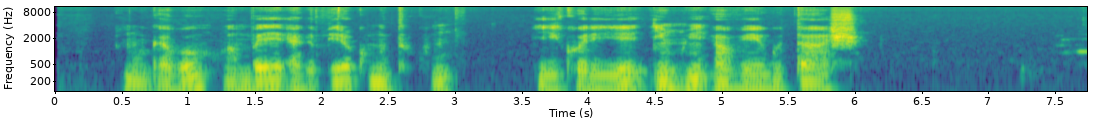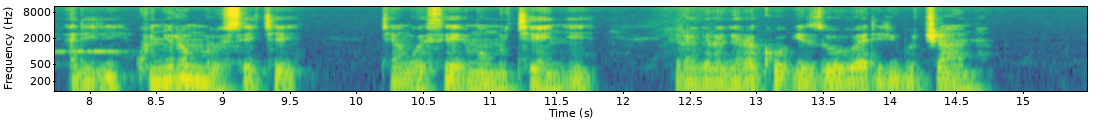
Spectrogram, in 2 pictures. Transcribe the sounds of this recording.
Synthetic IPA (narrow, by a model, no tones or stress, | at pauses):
umuɡaβo̞waːmbaje̞ʔaɡapiːɾakumutu̥kʰu | jikʰo̞ɾeje̞iŋhwiʔavuje̞ɡutaːʃḁ | aɾikuɲuɾamuɾuse̞ce̞ | caːŋɡwase̞mumuce̞ːɲe | βiɾaɡaɾaɡaɾakʰo̞ʔizuːβaɾiɾiɡut͡ʃaːna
